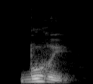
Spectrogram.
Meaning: surly; gruff
- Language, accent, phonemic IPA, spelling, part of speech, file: French, France, /bu.ʁy/, bourru, adjective, LL-Q150 (fra)-bourru.wav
